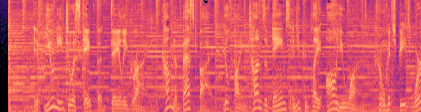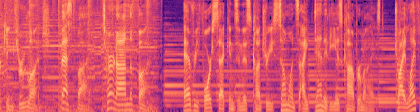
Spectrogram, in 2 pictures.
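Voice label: commercial short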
